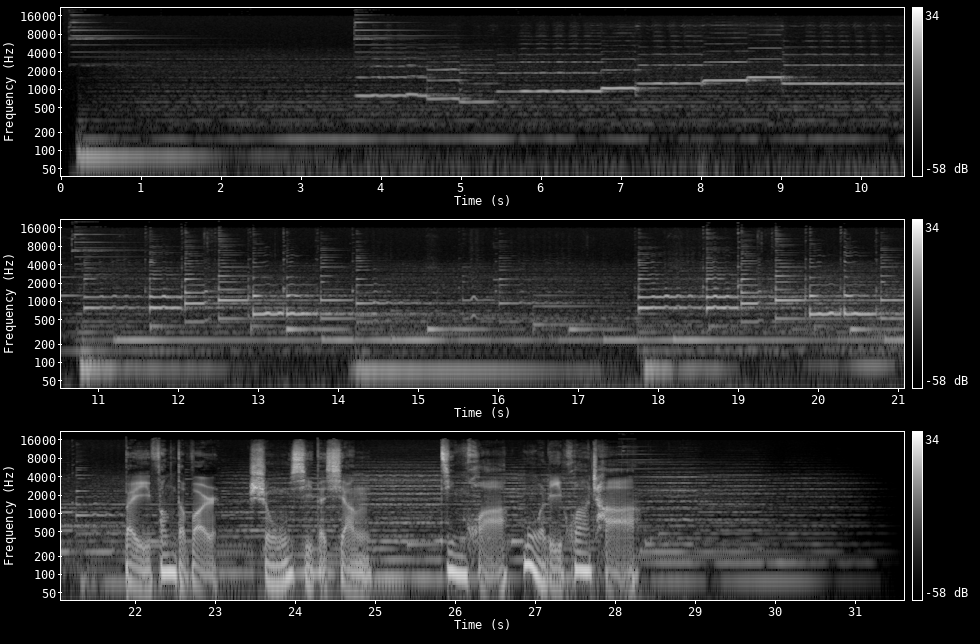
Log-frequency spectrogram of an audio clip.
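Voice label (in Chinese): 广告茶类茉莉花茶; 京华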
